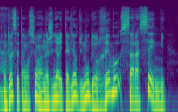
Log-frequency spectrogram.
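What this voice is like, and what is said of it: Put-on Italian accent. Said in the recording (French): “Admirez mon accent.”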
